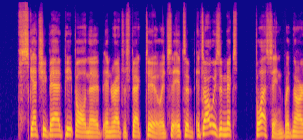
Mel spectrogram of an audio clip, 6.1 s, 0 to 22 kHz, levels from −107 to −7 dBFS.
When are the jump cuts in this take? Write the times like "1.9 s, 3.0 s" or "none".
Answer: none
